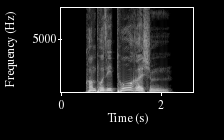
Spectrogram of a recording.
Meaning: strong dative masculine/neuter singular of kompositorisch
- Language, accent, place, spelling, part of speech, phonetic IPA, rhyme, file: German, Germany, Berlin, kompositorischem, adjective, [kɔmpoziˈtoːʁɪʃm̩], -oːʁɪʃm̩, De-kompositorischem.ogg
